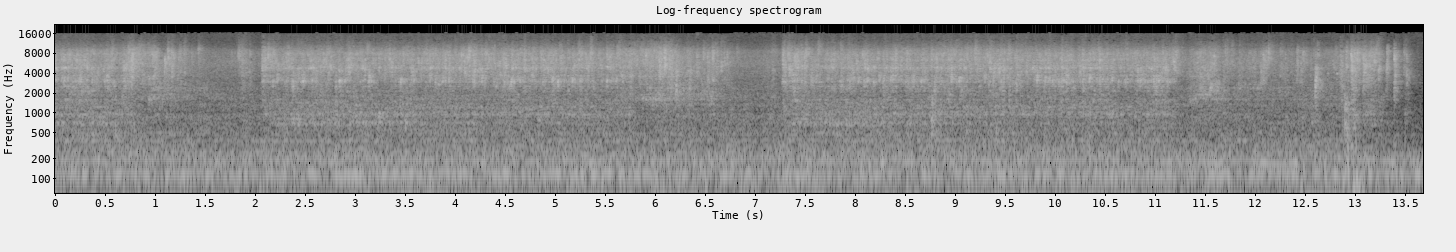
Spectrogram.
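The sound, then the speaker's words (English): Cold water runs steadily from a tap into a half-cup measuring cup, measuring 2 cups of water for a scone mix used to make waffles, a continuous splashing gush that holds for the whole stretch with a few brief dips, and no one speaking. “Alright, 2 cups cold water.”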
